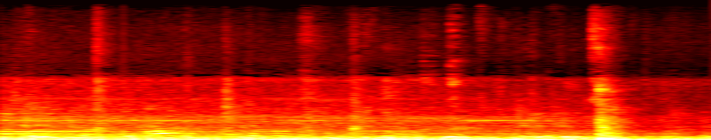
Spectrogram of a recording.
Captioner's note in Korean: 출입문 닫힘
